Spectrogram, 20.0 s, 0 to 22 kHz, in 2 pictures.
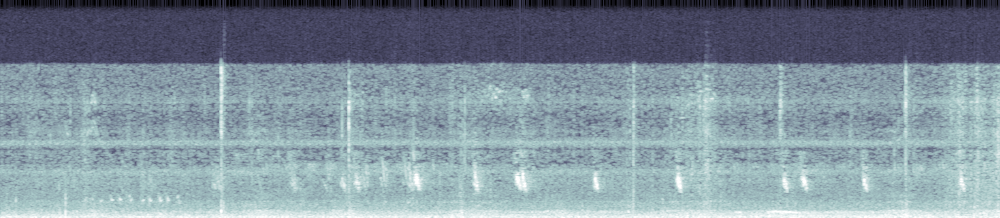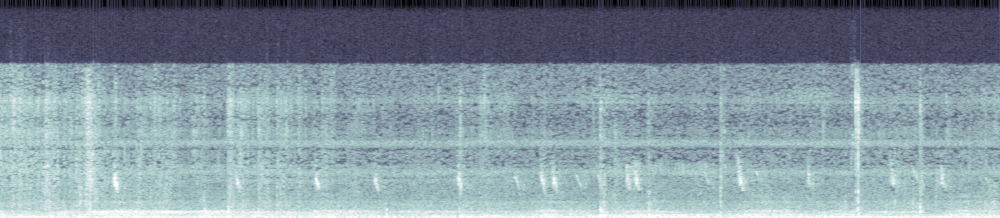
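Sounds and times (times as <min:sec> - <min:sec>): faint high bird chirps: 0:00.8 - 0:13.9.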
